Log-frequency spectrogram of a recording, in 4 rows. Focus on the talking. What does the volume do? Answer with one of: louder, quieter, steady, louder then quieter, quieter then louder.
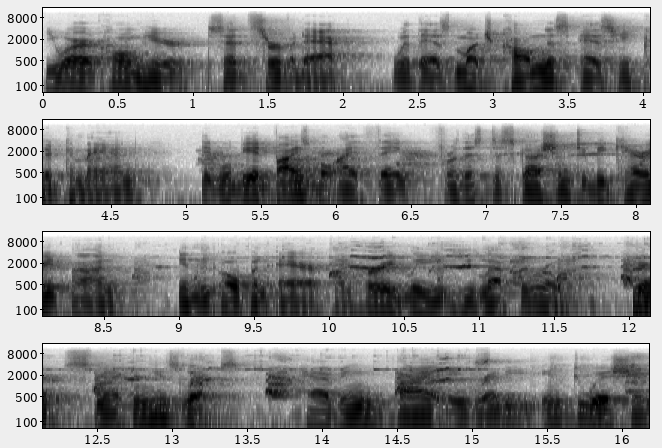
steady.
